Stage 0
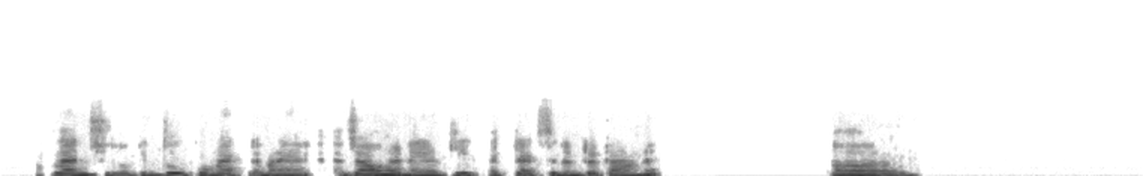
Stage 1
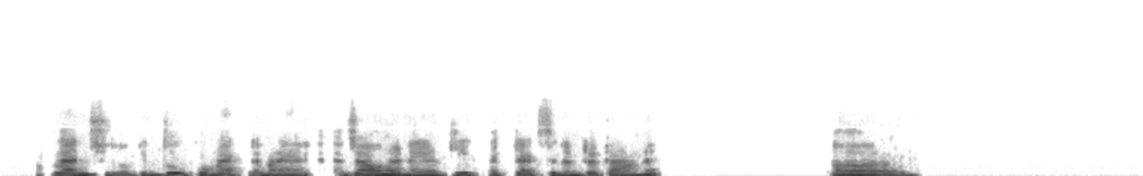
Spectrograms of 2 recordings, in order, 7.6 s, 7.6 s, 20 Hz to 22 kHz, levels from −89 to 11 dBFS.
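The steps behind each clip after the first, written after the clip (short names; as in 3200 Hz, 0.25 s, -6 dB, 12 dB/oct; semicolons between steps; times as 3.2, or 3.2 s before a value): notch 6100 Hz, Q 8.5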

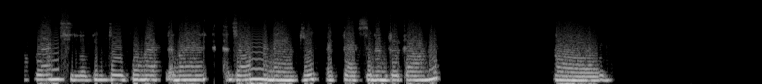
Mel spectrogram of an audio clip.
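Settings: low shelf 64 Hz -12 dB; slew limiter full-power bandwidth 25 Hz; gain +5.5 dB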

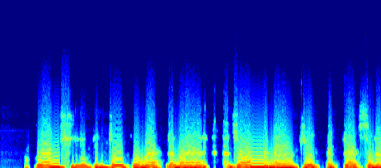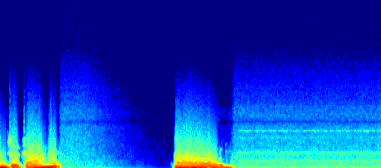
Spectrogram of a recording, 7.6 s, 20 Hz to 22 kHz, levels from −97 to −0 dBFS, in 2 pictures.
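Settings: reverse; upward compressor, threshold -25 dBFS; reverse; air absorption 78 m; gain +4 dB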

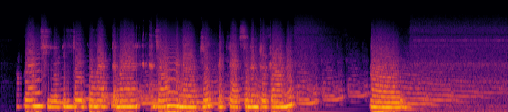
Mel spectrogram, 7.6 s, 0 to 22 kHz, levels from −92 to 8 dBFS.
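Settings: doubler 39 ms -10 dB; frequency-shifting echo 0.382 s, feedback 54%, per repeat +130 Hz, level -17.5 dB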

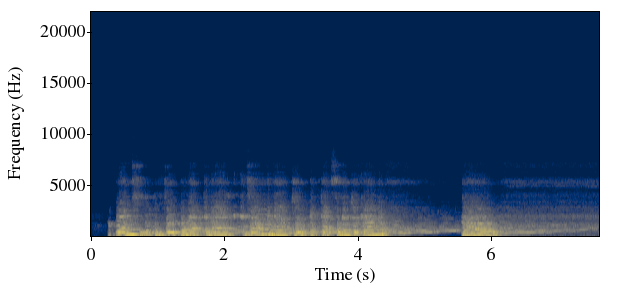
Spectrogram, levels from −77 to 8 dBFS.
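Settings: reverb RT60 0.55 s, pre-delay 3 ms, DRR -7.5 dB; gain -9 dB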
